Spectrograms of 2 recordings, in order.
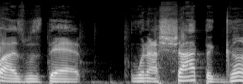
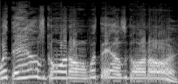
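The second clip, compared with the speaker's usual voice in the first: mock very high, raspy, rough yell; 12 semitones higher than usual. Retelling the mother coming downstairs: imitating mom yelling. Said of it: "She's yelling".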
